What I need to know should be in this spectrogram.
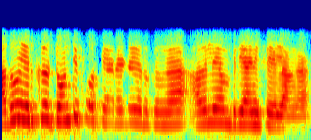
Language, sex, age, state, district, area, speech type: Tamil, female, 45-60, Tamil Nadu, Viluppuram, rural, conversation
